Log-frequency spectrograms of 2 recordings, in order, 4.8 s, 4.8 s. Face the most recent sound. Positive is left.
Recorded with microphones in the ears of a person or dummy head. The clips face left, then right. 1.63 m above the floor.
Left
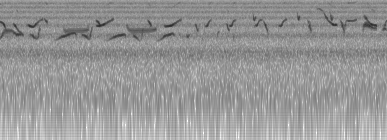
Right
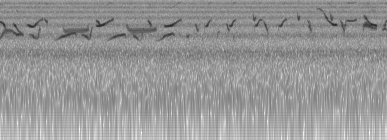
No sound to turn to.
